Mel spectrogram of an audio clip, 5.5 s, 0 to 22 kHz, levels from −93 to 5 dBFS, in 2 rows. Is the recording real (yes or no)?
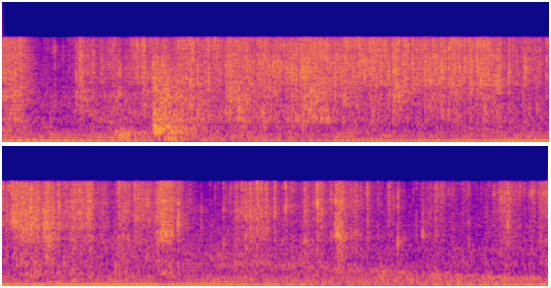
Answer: yes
